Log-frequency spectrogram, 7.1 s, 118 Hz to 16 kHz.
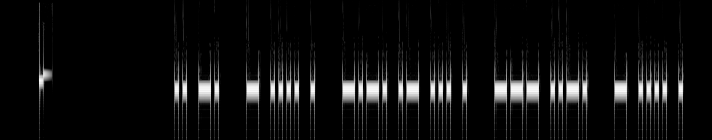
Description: Morse code, heard as a keyed tone, about 30 wpm, 700 Hz. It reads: IN THE CASE OF THE
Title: Sets of 5 Words 30wpm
